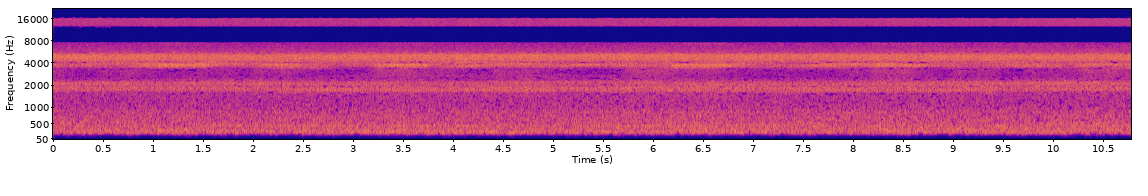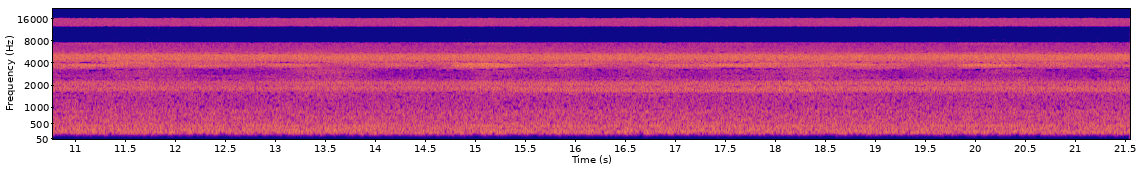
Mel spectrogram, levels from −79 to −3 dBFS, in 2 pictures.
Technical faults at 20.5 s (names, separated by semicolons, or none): none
